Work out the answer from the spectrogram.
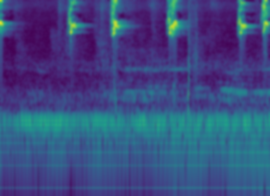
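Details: Munia taken in from behind a home and fed by hand, begging for food: thin, high-pitched chirps spaced irregularly, partly masked by a constant low droning hum and a soft click.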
